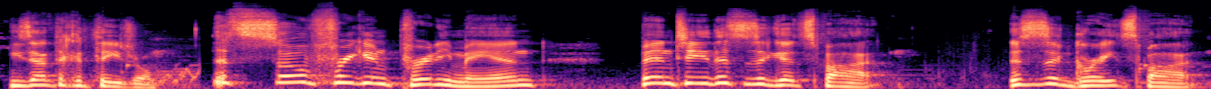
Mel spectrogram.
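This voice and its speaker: A man streaming a video game, reacting excitedly in casual commentary and talking back to the characters. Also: high voice, normal speed. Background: game music.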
